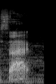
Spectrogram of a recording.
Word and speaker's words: SAC: If I'm not mistaken, this is the last qualifier we have here for sack. Yeah, the last qualifier is here for SAC or sack, wherever you want to pronounce it for.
